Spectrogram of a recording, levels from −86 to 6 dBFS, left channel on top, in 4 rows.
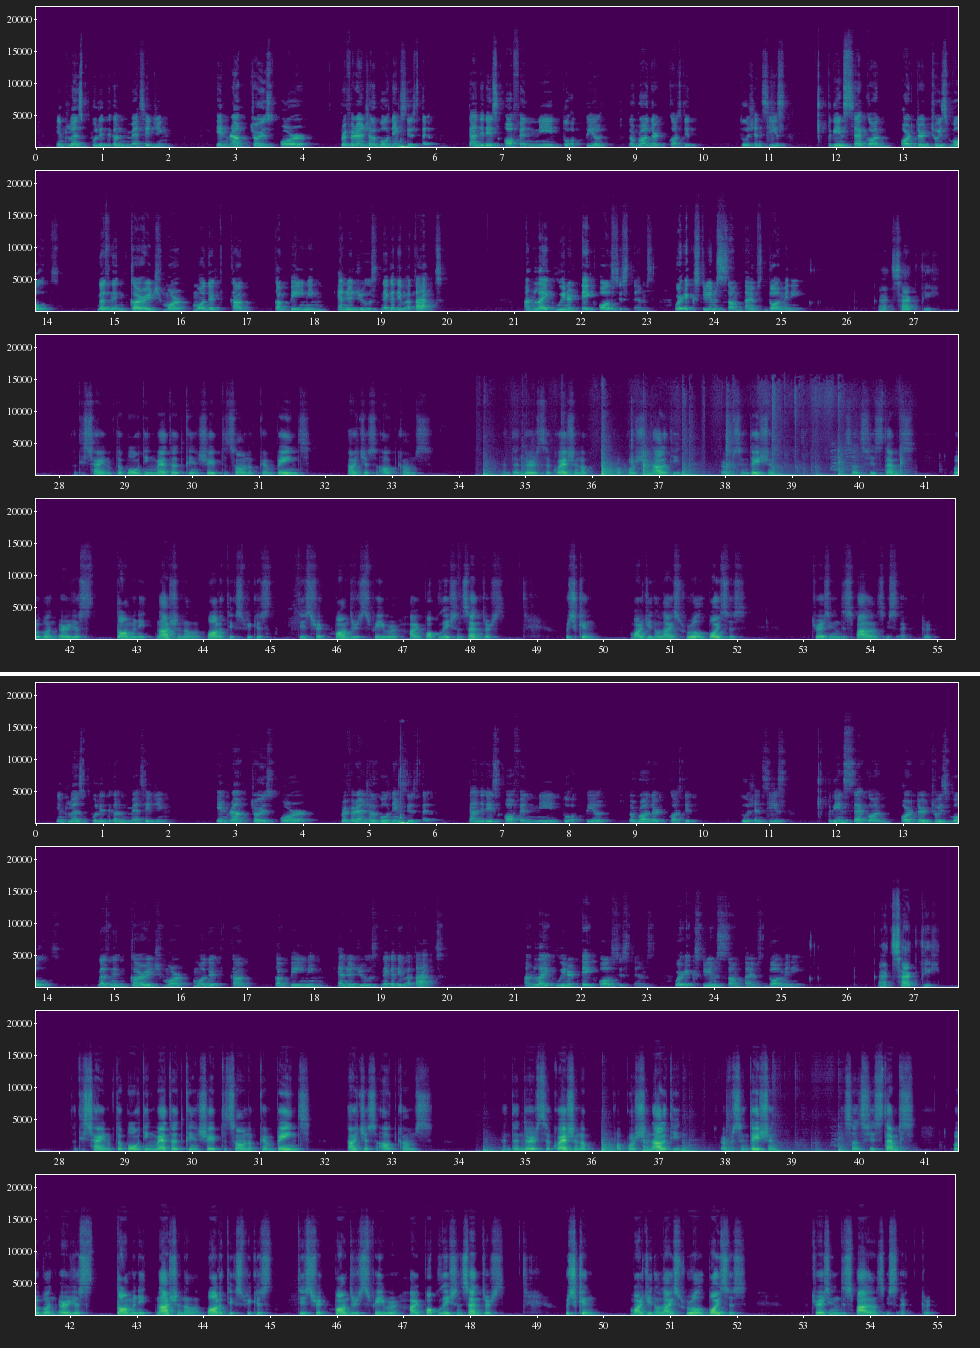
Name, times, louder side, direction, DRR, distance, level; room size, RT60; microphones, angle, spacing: voice 1, 0.3-2.0 2.7-4.0 4.6-5.9 6.5-8.5 8.9-9.8 10.6-11.2 11.9-14.0 14.7-17.0 17.4-19.9 21.1-23.0 23.4-25.3, left 3 dB, 85° left, 2.8 m, -35 dB
voice 2, 26.5-27.3 28.3-31.7 32.3-33.5 34.6-35.9 36.4-37.4 37.9-38.8 39.7-40.8 41.4-42.3 42.7-45.0 45.4-48.5 49.4-49.9 50.4-52.1 53.1-54.9, right 4 dB, 35° right, 0.6 m, -29 dB
sound 1, 34.2-40.8, left 2 dB, 65° left, 1.1 m, -37 dB
20.5 x 12.5 x 2.3 m
head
